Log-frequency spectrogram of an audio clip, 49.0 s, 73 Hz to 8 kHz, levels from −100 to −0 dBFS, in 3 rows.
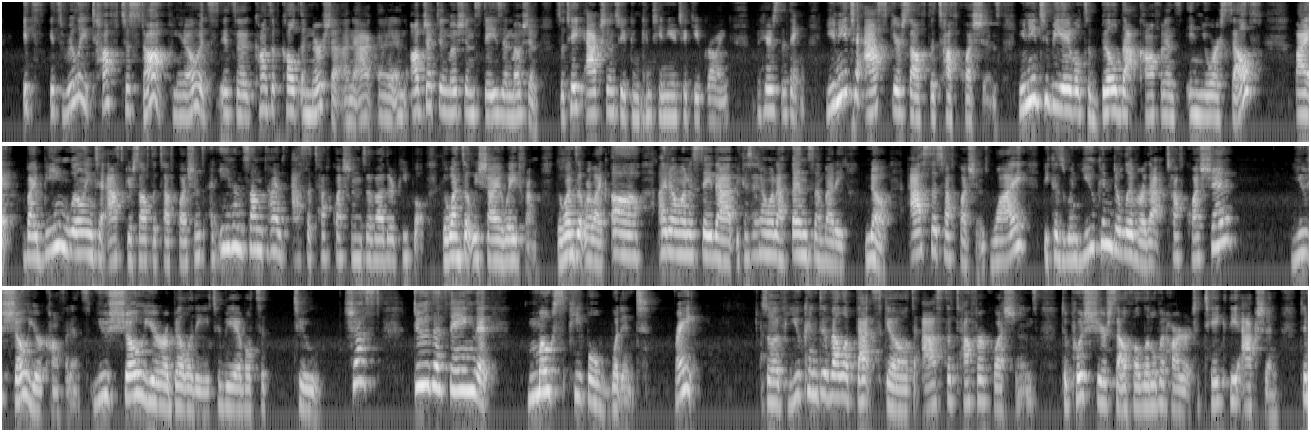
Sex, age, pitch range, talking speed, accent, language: female, 30-49, 170-225 Hz, 200 wpm, American, English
